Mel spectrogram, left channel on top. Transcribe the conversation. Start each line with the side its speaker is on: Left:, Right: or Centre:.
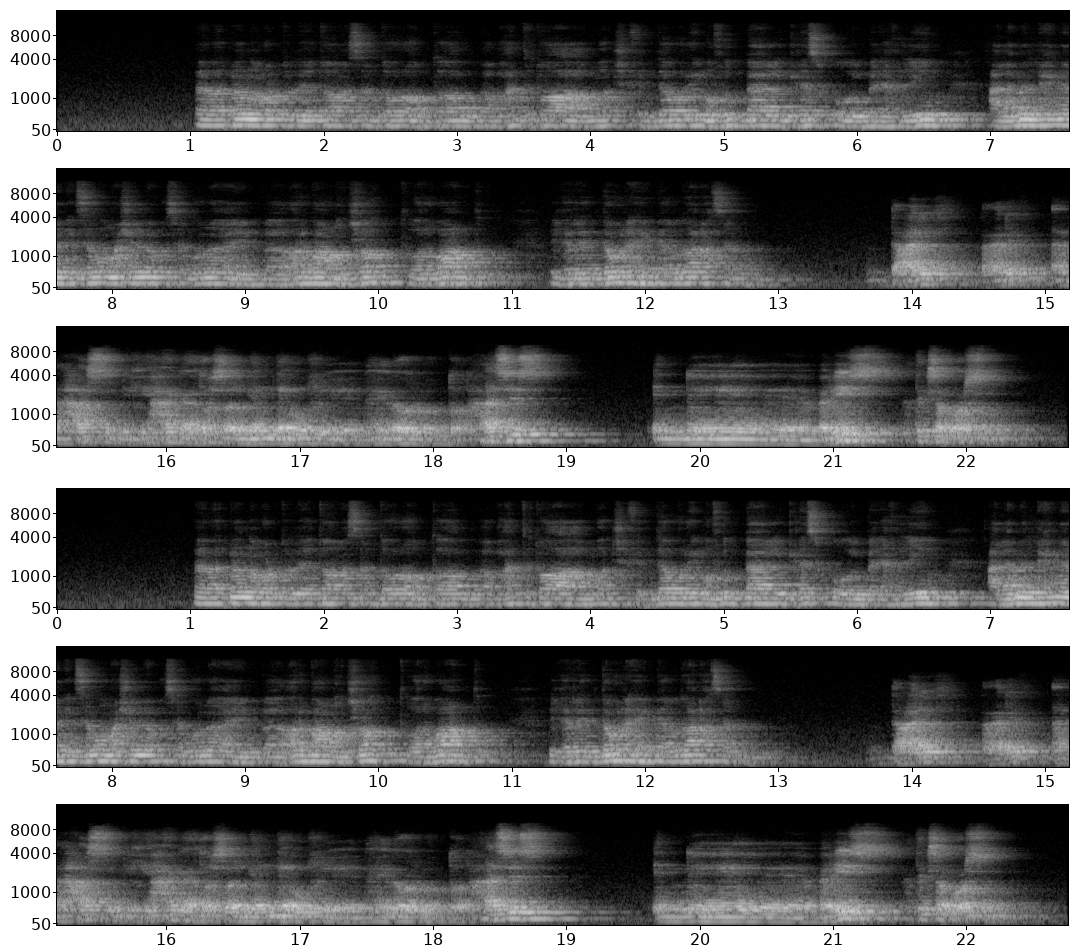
Right: انا بتمنى برضو اللي هي تقع مثلا في دوري ابطال او حتى تقع ماتش في الدوري المفروض بقى الكلاسيكو يبقى داخلين على امل ان احنا نكسبهم عشان لو كسبونا هيبقى اربع ماتشات ورا بعض غير الدوري هيبقى ياخدوه على حسابنا
Left: انت عارف انت عارف انا حاسس ان في حاجه هتحصل جامده قوي في نهائي دوري الابطال حاسس ان باريس هتكسب ارسنال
